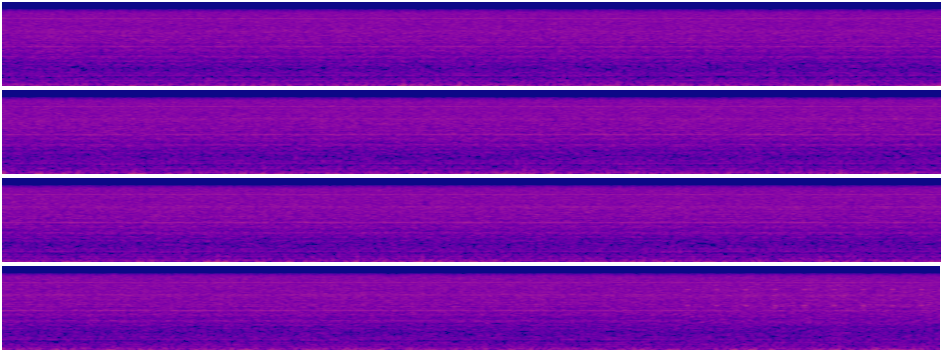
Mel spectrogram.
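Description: A large outdoor crowd murmurs and shouts.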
